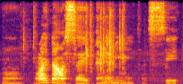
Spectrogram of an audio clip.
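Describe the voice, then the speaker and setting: A tutorial instructor thinking aloud in a halting, unscripted way while demonstrating game development on a computer. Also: mid-range voice. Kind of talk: unscripted screen-recorded software tutorial. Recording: background hiss, keyboard typing noise.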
